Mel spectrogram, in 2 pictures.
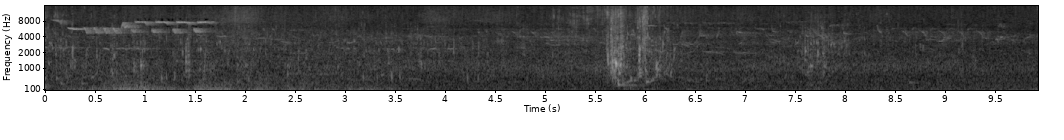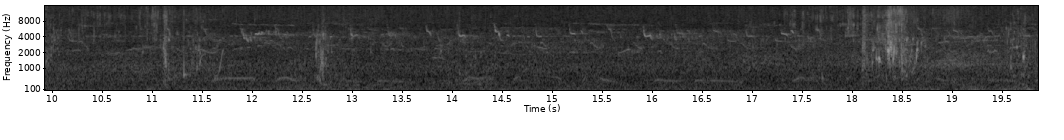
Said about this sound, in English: So it's a bit windy, so it's difficult to be quiet because you've got to paddle fairly hard, but we'll just go through this section for about a kilometre as silently as we can and hope we're lucky.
